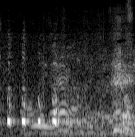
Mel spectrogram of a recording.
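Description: A man laughing in a quick run of short, even bursts, held back with his hand over his mouth, fading in the first second, then quieter background chatter.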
